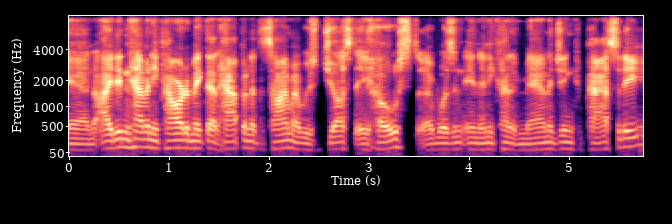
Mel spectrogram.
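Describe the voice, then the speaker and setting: With an American accent and a normal speaking voice, a man talks at a fairly quick pace, fairly low in pitch, with ordinary pitch variation. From Palm Coast, Florida. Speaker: trivia host and announcer (guest). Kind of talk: casual interview answer, conversational storytelling.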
